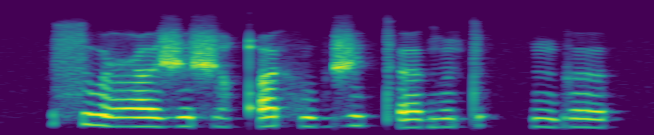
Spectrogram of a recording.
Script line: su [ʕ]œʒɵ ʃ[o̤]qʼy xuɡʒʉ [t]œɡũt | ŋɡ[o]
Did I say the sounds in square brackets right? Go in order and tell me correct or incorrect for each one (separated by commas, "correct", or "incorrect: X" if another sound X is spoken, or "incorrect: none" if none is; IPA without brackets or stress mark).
correct, correct, incorrect: tʼ, incorrect: ɵ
